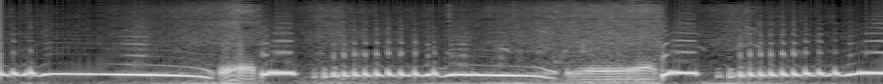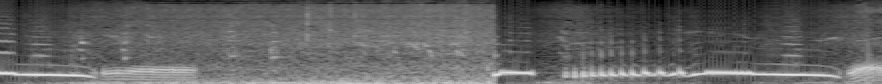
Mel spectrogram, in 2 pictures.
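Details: Melodious puter dove coo used for luring. Repeated phrases of a stuttered start and long falling note with husky lower endings, then a quiet gap of about two seconds before cooing resumes.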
